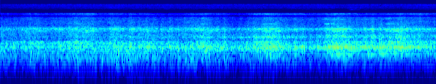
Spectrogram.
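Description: Steady rumble and rail noise of a freight train running on the line, unbroken throughout.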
